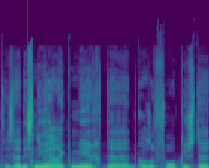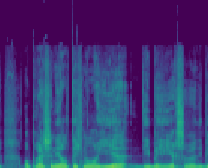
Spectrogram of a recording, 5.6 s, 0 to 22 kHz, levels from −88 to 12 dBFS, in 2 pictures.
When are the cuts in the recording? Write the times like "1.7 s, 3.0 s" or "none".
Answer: none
